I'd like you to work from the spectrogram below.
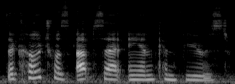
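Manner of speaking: plain reading voice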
